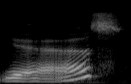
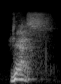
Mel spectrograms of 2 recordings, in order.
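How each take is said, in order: First: It is said doubtfully, with hesitant uncertainty. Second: It is said with impatient, exasperated annoyance. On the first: The speaker only half agrees. "which kind of means well, maybe" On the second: The speaker is tired of repeating it. "I've told you that a thousand times"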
